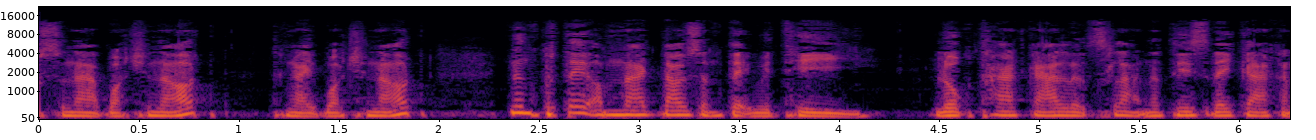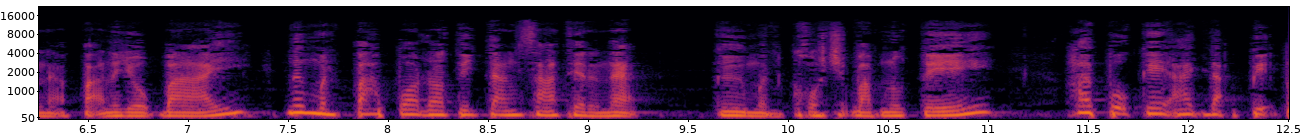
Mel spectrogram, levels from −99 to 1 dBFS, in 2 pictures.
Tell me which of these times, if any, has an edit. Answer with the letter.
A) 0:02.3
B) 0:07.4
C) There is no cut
B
